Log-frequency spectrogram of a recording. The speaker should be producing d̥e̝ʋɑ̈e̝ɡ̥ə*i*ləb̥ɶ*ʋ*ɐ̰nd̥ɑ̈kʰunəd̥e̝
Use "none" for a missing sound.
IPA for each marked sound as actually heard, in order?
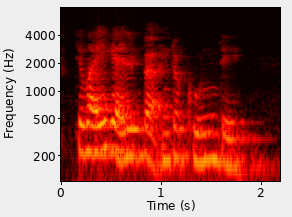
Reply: æ, none

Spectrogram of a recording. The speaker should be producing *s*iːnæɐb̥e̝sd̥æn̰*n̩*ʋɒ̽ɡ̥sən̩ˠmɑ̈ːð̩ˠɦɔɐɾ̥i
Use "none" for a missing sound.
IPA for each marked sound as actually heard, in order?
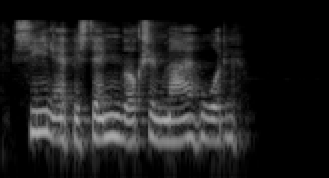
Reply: s, n̩

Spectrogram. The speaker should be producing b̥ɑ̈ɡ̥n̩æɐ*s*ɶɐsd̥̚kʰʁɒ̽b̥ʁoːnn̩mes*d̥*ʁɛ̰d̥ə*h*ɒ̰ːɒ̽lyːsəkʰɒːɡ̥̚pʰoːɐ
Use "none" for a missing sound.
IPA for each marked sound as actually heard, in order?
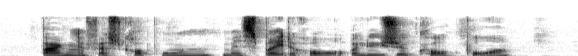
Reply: f, b̥, h

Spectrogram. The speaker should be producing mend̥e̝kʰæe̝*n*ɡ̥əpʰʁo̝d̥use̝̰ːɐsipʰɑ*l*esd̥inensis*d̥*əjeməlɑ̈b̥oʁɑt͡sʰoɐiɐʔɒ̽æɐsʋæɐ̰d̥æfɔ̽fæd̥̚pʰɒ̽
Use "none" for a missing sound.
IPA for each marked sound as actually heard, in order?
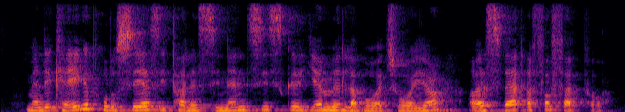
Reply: none, l, ɡ̥

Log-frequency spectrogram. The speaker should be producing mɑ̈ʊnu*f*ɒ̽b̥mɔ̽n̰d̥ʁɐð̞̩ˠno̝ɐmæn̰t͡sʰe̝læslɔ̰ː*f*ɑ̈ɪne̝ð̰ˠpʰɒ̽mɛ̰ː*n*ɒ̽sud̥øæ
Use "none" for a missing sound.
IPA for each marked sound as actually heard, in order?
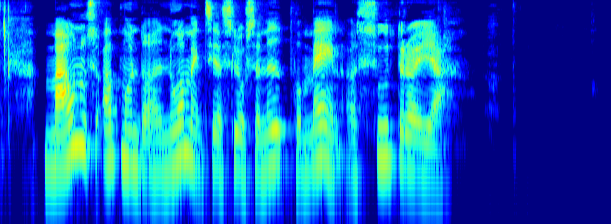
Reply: s, s, n

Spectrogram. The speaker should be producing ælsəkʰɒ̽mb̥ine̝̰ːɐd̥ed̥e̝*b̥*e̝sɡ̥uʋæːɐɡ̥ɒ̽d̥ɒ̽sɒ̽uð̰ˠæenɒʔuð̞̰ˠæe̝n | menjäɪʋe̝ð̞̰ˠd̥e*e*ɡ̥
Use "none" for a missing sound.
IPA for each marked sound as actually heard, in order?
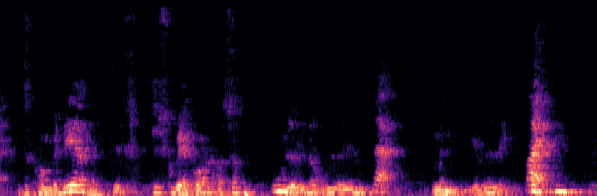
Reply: d̥, e

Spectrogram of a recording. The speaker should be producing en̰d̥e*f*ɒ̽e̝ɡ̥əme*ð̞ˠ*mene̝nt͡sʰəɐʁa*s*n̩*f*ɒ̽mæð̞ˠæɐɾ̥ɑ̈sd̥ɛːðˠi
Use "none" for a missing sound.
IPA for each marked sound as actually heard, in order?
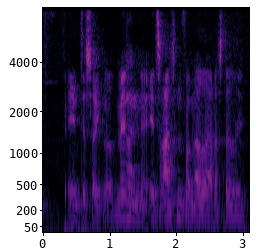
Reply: s, ð̞ˠ, s, f

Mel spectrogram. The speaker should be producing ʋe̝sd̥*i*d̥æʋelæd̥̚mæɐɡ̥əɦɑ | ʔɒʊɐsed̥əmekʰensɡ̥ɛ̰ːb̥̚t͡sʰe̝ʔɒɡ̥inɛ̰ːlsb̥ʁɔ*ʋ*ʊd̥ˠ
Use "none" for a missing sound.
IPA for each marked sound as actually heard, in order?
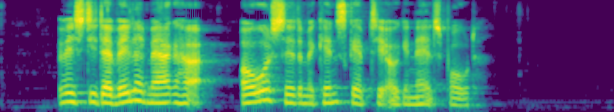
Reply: i, none

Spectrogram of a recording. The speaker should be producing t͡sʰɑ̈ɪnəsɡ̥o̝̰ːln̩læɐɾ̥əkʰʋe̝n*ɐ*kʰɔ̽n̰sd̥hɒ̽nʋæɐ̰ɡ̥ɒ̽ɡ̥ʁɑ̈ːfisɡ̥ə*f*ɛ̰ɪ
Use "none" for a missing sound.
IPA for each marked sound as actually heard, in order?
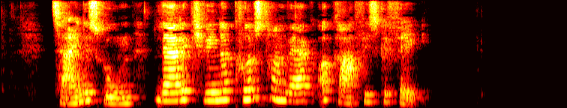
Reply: ɐ, f

